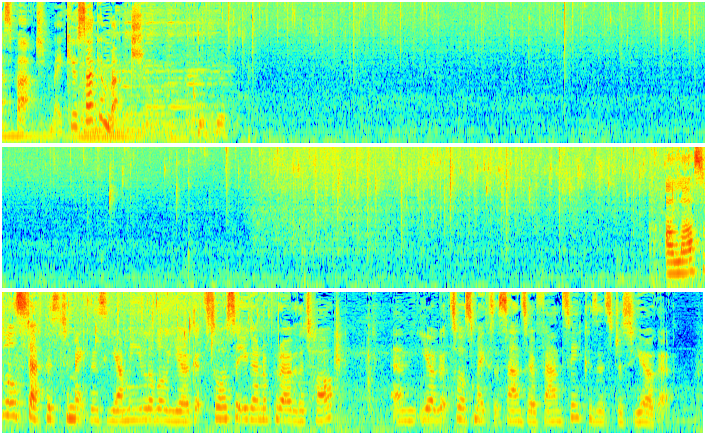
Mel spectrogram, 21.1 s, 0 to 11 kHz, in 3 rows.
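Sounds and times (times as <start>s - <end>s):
oil sizzling in frying pan: 2.0s - 17.3s.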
